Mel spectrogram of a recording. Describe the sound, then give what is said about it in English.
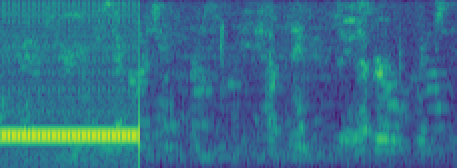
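Steady single-pitched telephone dial tone while a phone line is dialing out. The tone holds loud and level for about a second, then cuts off abruptly, leaving low, muffled background noise. “How are you dialing out? I think you're dialing out. Can you end that?”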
